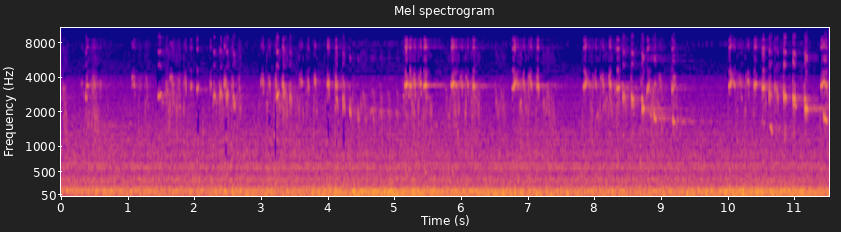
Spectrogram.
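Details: Bald eagles alerting at a nest on Hornby Island, one adult flying in to a branch; repeated high, thin chirping and chittering notes, series after series, over a steady low rumble of wind or background noise.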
